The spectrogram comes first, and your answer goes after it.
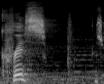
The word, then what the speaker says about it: Chris's: after the S and you say it like is chrisis or another name could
